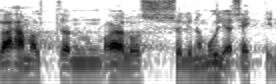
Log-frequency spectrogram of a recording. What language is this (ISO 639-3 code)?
est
